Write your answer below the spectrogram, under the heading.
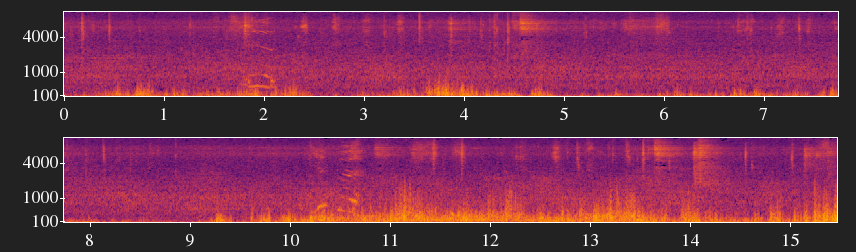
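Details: Young female pileated gibbon named Violet at the Gibbon Conservation Center, Santa Clarita, California, happily eating yellow apples, a favorite food: soft low grunting murmurs and wet chewing sounds, rising into denser, louder bursts of munching in the second half.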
